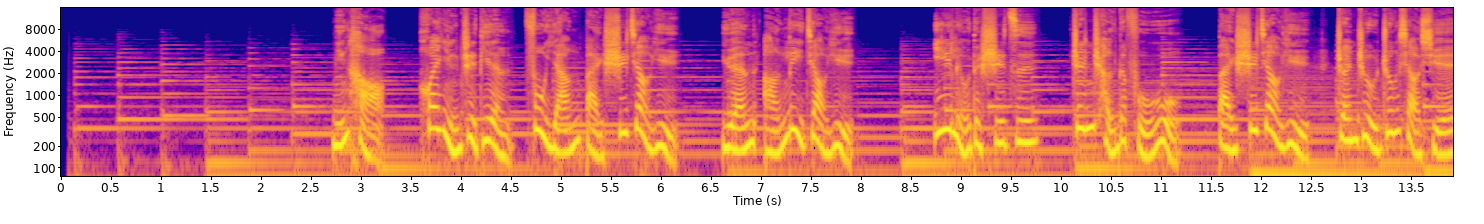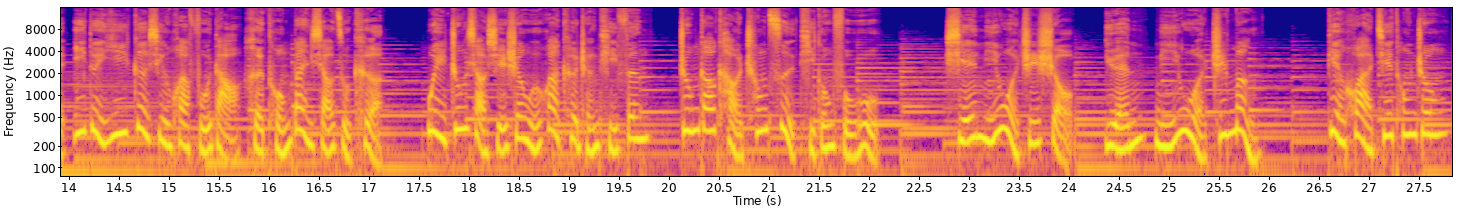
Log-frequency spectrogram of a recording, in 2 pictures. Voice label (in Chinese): 女, 彩铃; 百狮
